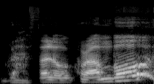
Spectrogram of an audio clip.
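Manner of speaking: loud, rising, alarmed "Gruffalo Crumble"; startled Gruffalo. Acted. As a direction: echo "Gruffalo Crumble" in disbelief, rising at the end. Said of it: "the Gruffalo said".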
